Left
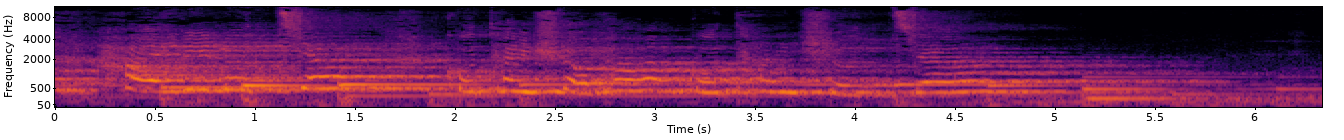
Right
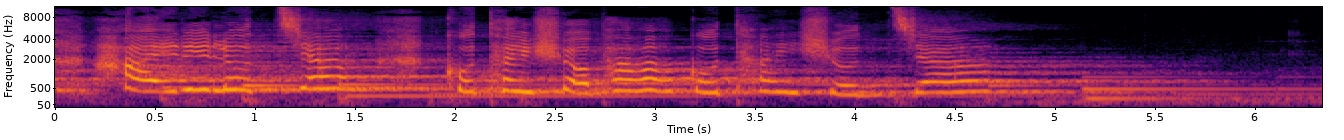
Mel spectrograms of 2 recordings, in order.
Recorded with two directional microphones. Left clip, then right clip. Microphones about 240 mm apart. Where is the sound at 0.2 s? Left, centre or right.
Right.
